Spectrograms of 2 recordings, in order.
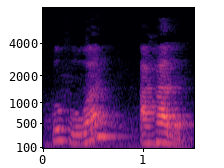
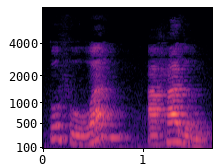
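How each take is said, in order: First: The last word ends abruptly on its final consonant. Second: The last word ends with a full -un sound. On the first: The reader stops at this word. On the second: The reading continues without a stop.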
